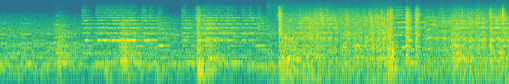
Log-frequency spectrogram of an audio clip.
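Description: Orchestral film score with sustained chords. About halfway through, a truck engine starts and runs underneath the music.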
